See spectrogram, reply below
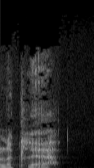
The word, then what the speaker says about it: Leclerc: Spelled Charles Leclerc. – Yes. – But pronounced Charles Leclerc.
